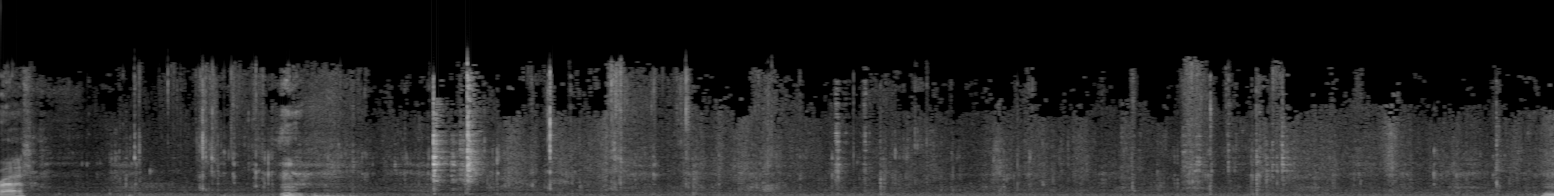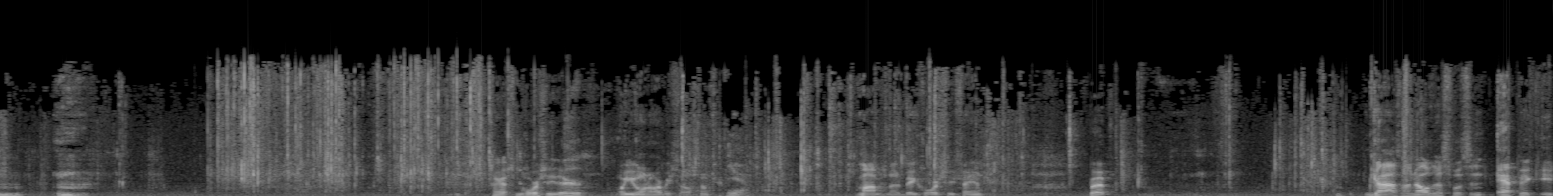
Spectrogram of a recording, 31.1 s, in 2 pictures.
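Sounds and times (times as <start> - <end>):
steady low hum: 0.0 - 31.0
person chewing fries: 0.4 - 20.7, 21.5 - 29.2
short voiced hums: 2.8 - 3.6, 15.4 - 16.6.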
